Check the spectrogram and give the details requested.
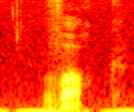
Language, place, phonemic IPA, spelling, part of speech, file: Jèrriais, Jersey, /vak/, vaque, noun, Jer-Vaque.ogg
- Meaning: cow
